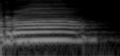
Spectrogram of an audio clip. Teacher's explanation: র ফাতহা র র এই হরফটির একটি বৈশিষ্ট্য বা সিফাত হলো এই হরফটি মাখরাজ থেকে উচ্চারণের সময় একটু কম্পনের সৃষ্টি হয় যেমন জিহবার আগারতে একটু কম্পনের সৃষ্টি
